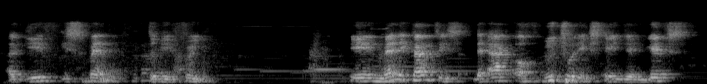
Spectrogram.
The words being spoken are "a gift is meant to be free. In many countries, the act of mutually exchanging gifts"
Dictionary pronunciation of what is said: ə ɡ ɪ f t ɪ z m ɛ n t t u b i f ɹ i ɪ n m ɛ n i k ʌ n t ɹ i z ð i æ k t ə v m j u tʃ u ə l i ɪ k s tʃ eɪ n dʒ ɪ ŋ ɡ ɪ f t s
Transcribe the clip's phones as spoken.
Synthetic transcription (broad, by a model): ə ɡ ɪ f t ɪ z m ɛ n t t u b i f ɹ i ɪ n m ɛ n i k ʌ n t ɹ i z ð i æ k t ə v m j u tʃ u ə l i ɪ k s tʃ eɪ n dʒ ɪ ŋ ɡ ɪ f t s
